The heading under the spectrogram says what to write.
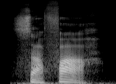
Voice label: "saphah", Hebrew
